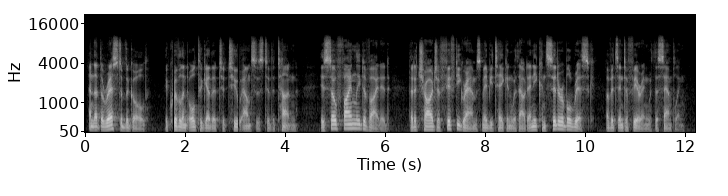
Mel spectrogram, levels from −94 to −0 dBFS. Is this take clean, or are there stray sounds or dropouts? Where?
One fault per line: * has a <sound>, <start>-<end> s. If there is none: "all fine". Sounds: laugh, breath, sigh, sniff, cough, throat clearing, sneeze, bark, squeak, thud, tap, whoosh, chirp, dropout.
* has a dropout, 1.7-1.8 s
* has a dropout, 3.0-3.1 s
